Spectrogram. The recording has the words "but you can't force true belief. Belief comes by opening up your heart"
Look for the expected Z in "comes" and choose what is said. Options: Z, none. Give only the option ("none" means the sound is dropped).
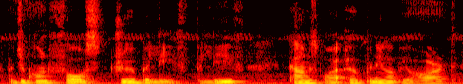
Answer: Z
